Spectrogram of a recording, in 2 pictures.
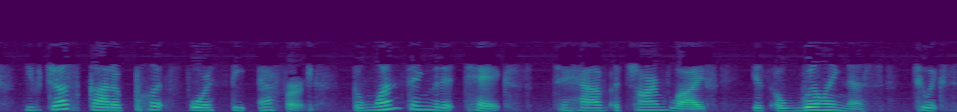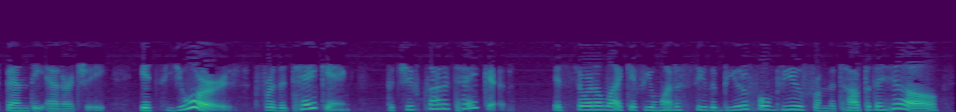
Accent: Kansas City, Missouri, United States; this was the 1960s, and I grew up in Kansas City, and I just hadn't seen a lot of things.

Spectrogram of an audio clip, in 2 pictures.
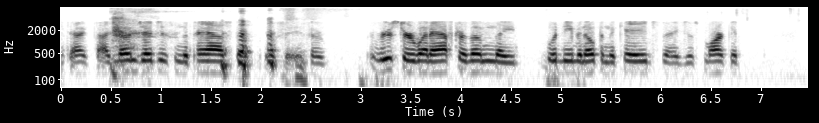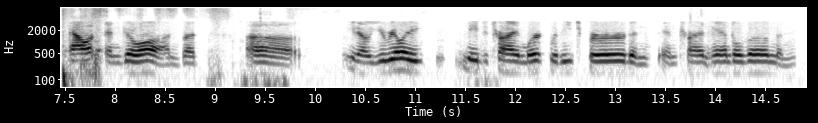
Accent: New Jersey, United States; I grew up in New Jersey, and so Craig was a fixture way back into my younger days.

